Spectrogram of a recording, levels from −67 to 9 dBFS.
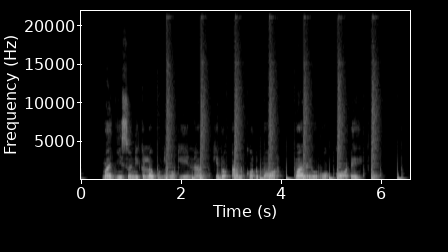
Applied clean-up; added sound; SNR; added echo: none; Drum kit; 4 dB; none.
